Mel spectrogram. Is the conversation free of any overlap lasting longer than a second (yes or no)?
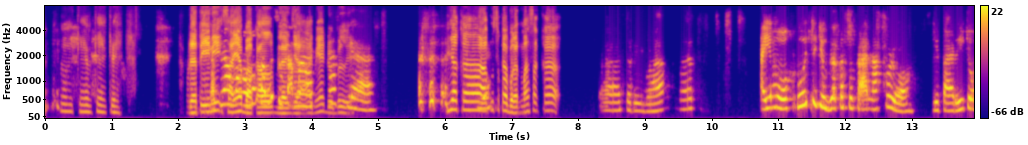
no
